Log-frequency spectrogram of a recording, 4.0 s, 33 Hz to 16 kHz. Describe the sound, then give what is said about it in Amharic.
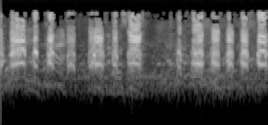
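Chickens at a poultry market give many short, harsh squawking calls in quick, irregular succession, each cry loud and clipped, with brief gaps between bursts. “ይሄ ዶሮ ስንት ነው? የ350 ዶሮዎች እያየሁ ነው።”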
